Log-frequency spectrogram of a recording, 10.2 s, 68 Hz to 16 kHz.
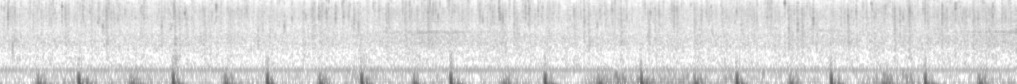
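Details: ASMR sleep-aid loop of a heartbeat with soft breathing and rain ambience: soft regular low thumps, about 64 a minute, under steady rain noise.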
